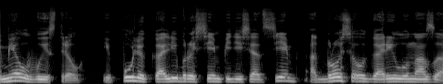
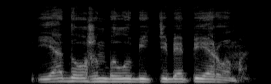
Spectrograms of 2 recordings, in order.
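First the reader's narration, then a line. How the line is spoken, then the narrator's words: Hoarse breathy exhale. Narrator (Russian): хрипло выдохнул он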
